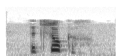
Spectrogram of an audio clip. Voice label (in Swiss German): "zucker", Bas Rhin; le sucre; vin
